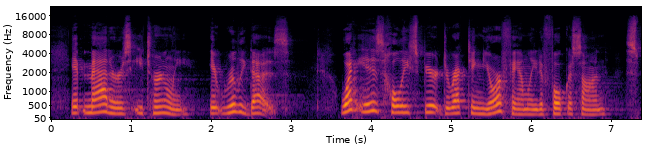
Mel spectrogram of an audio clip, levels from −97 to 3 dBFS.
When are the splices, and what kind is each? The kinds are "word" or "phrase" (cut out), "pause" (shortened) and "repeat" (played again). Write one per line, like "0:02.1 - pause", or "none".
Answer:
none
